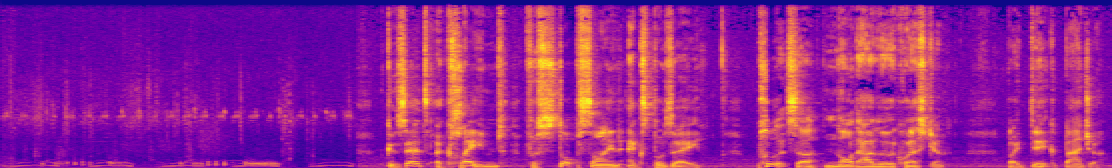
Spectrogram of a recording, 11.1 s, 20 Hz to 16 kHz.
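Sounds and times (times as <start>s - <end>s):
pigeons cooing: 0.0s - 3.6s
speech: 1.1s - 2.2s, 3.9s - 11.1s.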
